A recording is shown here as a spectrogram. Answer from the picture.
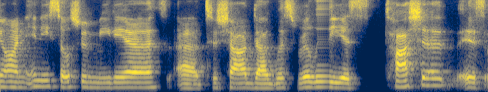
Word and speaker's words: Ta'Sha: far as me on any social media uh to shaw douglas really is tasha is my name is pronounced to shaw but it's pronounced tasha douglas on any social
